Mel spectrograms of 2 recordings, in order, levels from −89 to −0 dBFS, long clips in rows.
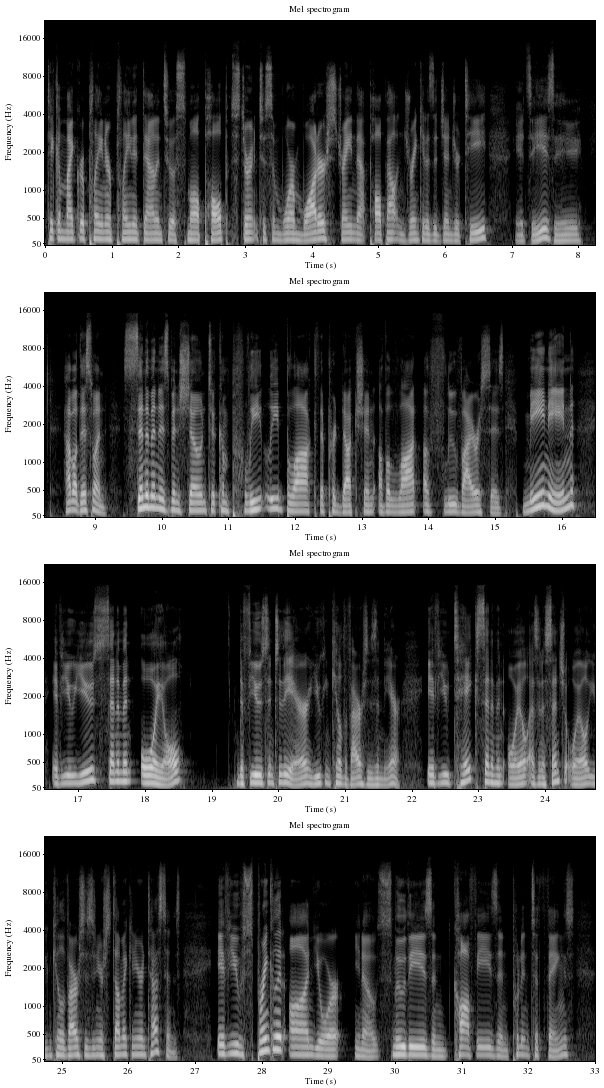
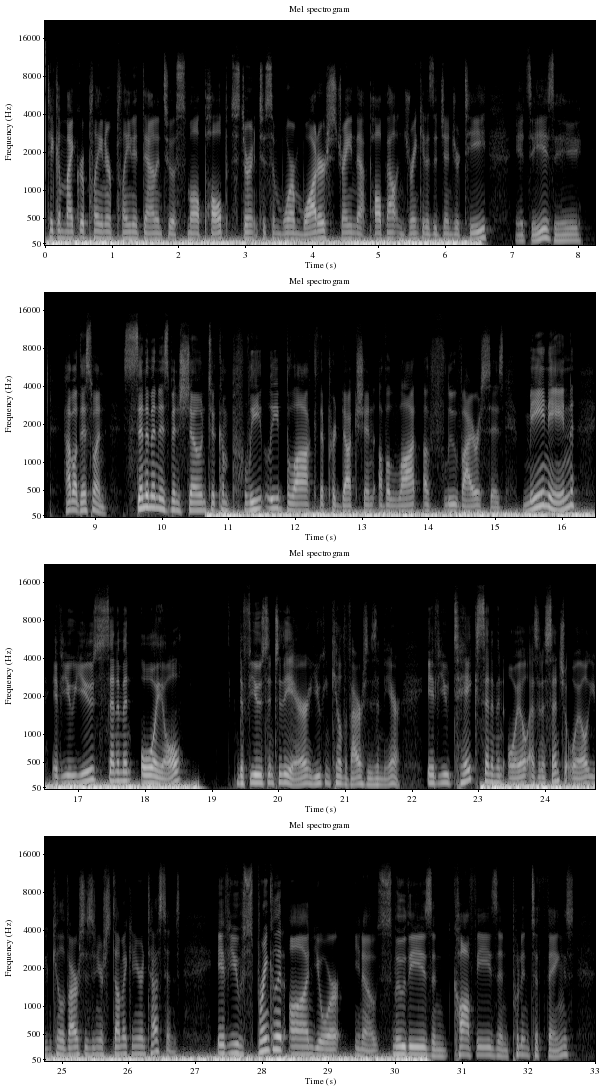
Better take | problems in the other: first | low rumble; noticeable; until 6.5 s, from 11 to 19 s and from 23 to 30 s; 15 dB below the speech

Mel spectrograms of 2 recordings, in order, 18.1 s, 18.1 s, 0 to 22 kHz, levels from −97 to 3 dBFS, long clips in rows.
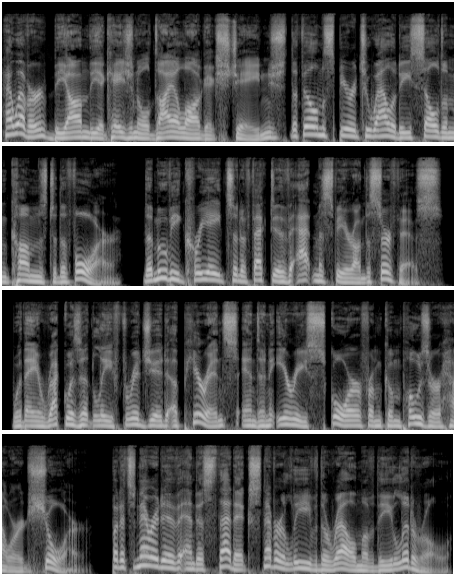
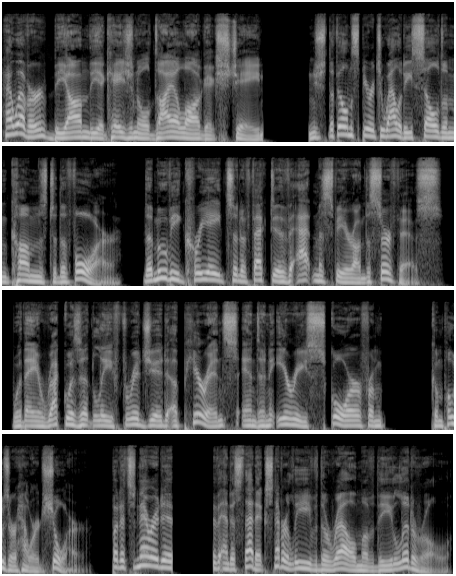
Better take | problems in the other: first | audio freezing; at 2.5 s, at 13 s and at 15 s

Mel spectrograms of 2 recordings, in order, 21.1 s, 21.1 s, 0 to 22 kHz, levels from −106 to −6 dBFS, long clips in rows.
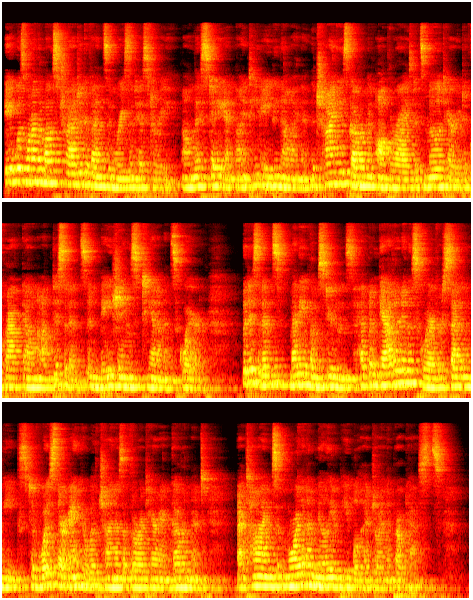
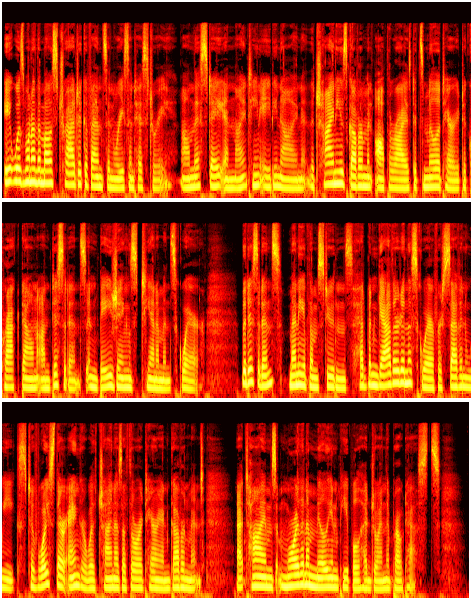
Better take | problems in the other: second | off-mic speech; far // room echo; noticeable; dies away in 0.6 s

